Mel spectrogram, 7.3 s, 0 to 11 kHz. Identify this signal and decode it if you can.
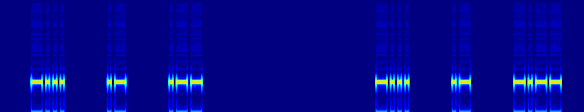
Morse code, heard as a keyed tone, about 27 wpm, spaced as for 12 wpm, 800 Hz. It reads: BAW BAY
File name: Spaced Alphas / Spaced Alphas mp3s / Bs sp @25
